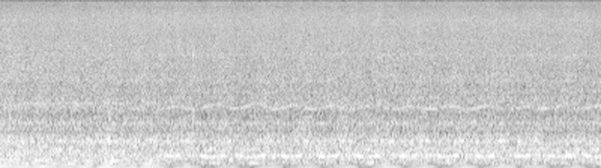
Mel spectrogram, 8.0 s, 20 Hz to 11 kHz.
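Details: 2002 Mazda Protege5 2.0L after new plugs and wires: idle is calmer but still rough, with an uneven lumpy pulse about twice a second and hard jerking while driving. Code reader shows mass airflow; owner unsure that fixes it.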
